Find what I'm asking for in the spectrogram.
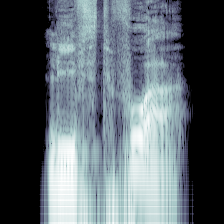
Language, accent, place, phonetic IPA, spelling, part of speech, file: German, Germany, Berlin, [ˌliːfst ˈfoːɐ̯], liefst vor, verb, De-liefst vor.ogg
- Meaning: second-person singular preterite of vorlaufen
